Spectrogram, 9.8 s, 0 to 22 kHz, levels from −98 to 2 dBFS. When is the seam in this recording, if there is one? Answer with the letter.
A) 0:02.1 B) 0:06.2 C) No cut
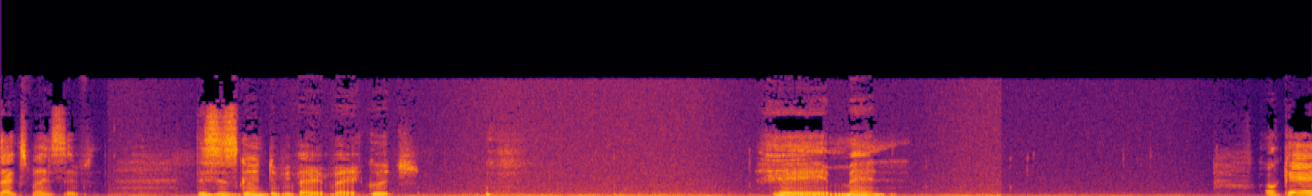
A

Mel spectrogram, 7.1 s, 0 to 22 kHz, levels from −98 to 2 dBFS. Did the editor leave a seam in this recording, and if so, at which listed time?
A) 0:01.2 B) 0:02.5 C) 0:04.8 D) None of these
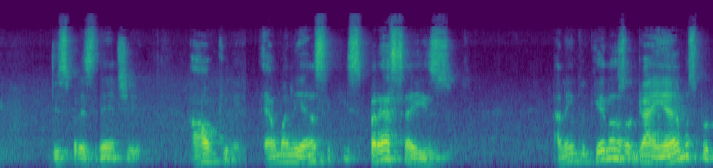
B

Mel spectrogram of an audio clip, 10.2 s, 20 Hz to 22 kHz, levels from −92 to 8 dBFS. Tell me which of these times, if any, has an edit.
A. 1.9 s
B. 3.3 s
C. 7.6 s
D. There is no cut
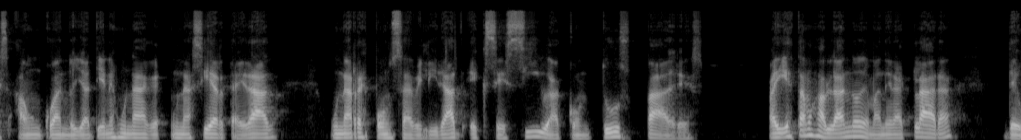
D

